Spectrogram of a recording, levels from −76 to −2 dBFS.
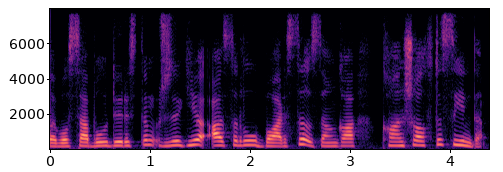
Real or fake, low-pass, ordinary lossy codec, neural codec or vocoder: fake; none; none; codec, 16 kHz, 0.8 kbps, ZipCodec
